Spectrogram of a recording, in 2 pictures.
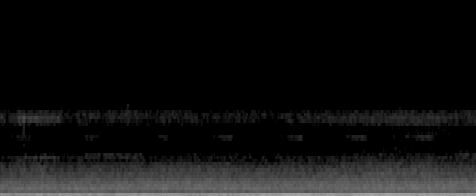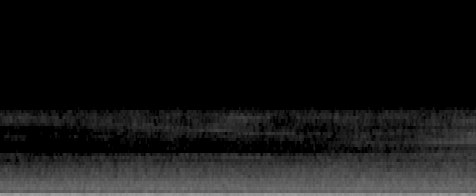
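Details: Only a steady low engine rumble, like a vehicle idling or passing nearby outdoors, is heard, with no animal sound.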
